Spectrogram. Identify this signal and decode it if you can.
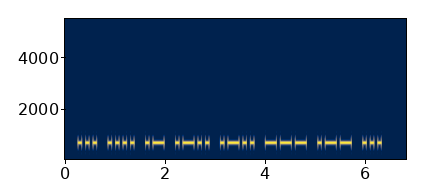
Morse code, heard as a keyed tone, about 16 wpm, 700 Hz. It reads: SHALLOWS
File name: CW-The-Big-Twoheaded-River-2-16WPM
